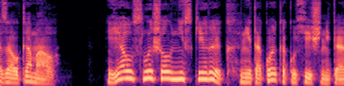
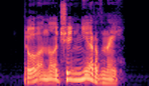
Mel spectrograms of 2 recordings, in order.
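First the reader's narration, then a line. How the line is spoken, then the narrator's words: Quiet monotone. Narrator (Russian): продолжил Камао негромким монотонным голосом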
